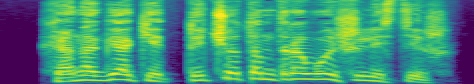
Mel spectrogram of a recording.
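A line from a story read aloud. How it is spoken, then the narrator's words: Someone shouting. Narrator (Russian): выкрикнул кто-то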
